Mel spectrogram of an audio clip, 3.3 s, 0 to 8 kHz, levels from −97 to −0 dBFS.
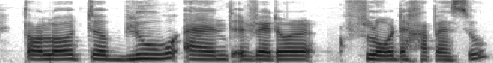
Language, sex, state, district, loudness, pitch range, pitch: Assamese, female, Assam, Kamrup Metropolitan, -14 LUFS, 185-205 Hz, 195 Hz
